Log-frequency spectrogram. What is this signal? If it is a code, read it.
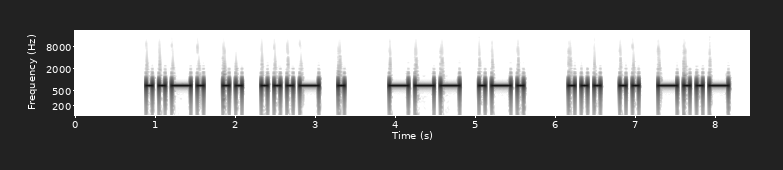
Morse code, heard as a keyed tone, about 16 wpm, 700 Hz. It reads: FIVE OR SIX
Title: Pangram Challenge v2 - 15wpm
